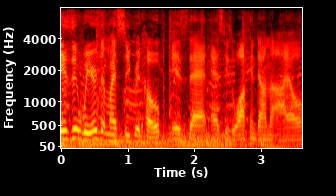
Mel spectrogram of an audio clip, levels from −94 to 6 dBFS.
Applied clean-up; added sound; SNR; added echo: none; Engine starting / Accelerating, revving, vroom / Motor vehicle (road); 11 dB; none.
